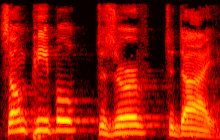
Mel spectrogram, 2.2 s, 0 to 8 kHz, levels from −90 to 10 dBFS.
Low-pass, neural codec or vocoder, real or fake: 7.2 kHz; none; real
